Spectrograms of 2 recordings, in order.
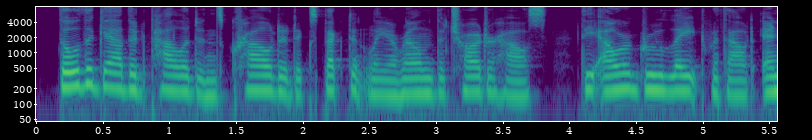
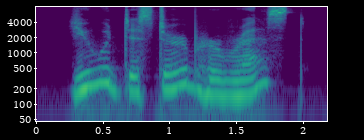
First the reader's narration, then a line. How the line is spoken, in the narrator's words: slurred the sleepy guard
